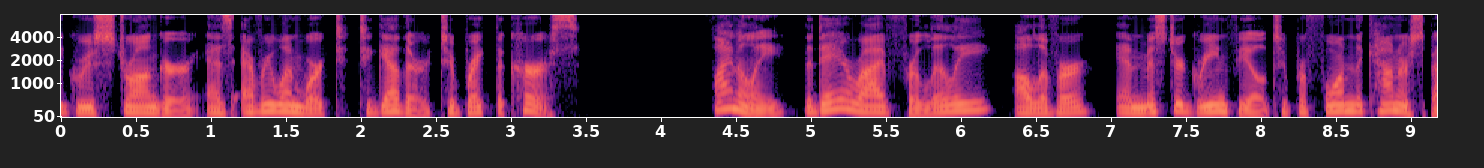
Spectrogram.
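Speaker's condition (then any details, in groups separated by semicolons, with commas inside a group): No condition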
